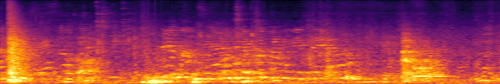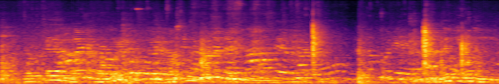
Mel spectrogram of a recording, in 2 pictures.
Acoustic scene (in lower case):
restaurant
